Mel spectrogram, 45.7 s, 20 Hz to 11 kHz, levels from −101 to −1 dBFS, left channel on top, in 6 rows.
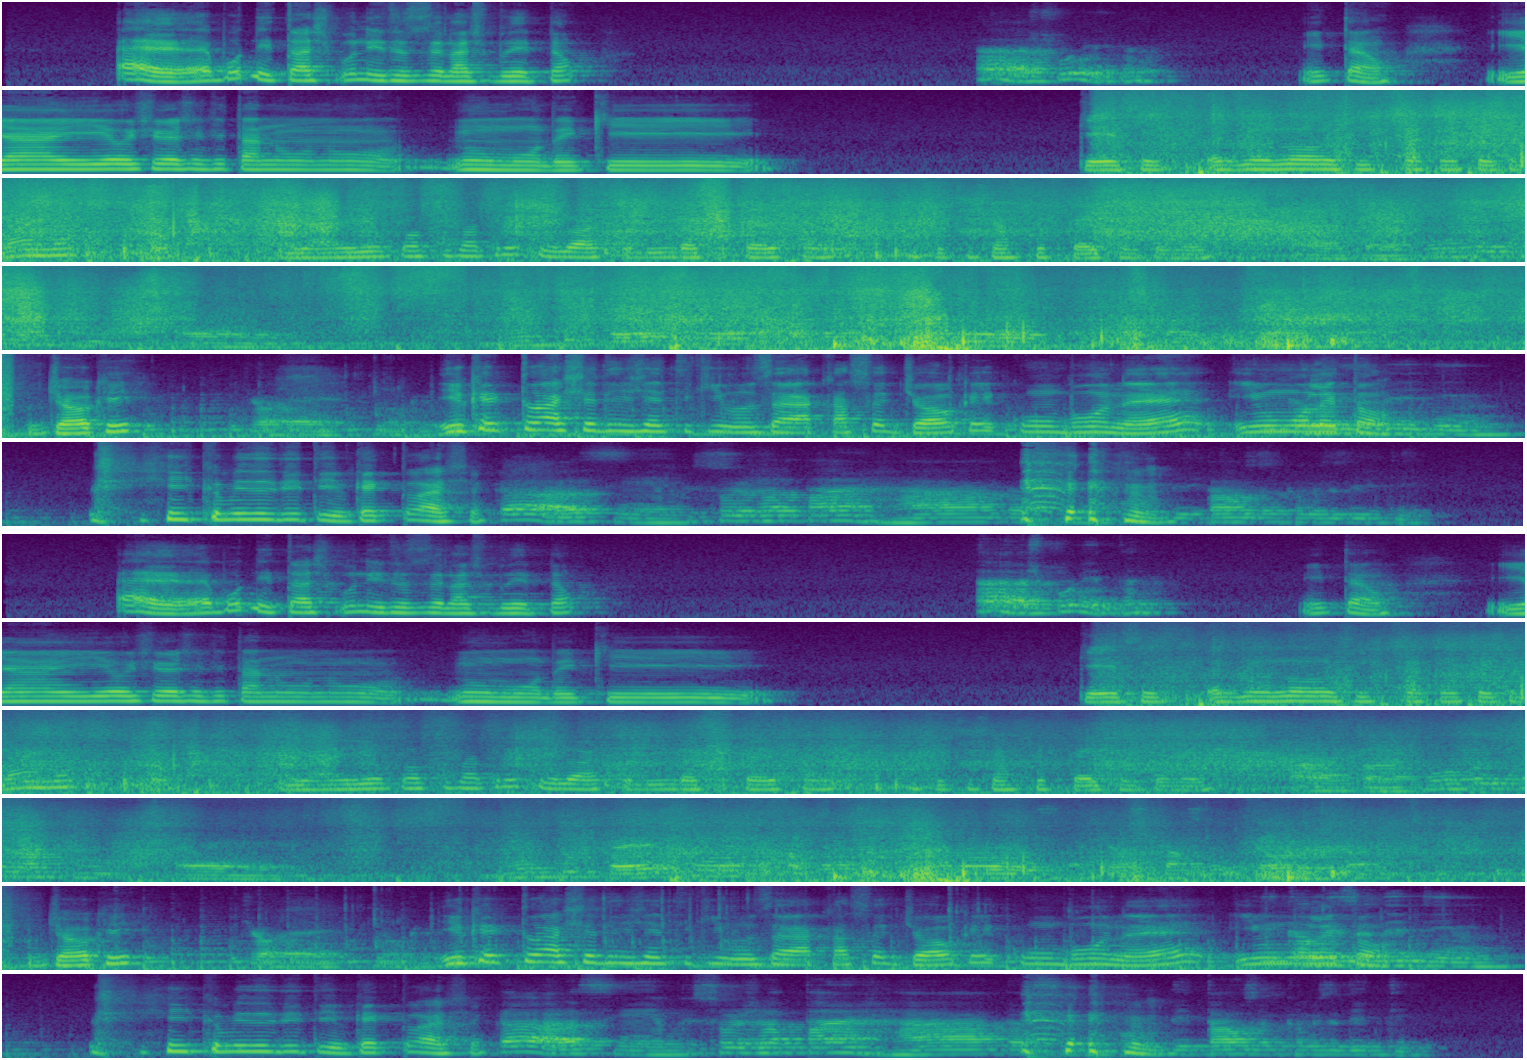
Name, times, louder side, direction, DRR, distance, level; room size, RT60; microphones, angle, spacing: voice 1, 0.6-2.9 6.5-7.0 7.5-11.5 13.0-15.7 16.6-19.4 19.8-21.3 30.6-31.1 32.6-37.4 38.5-40.5 43.2-43.9, left 2 dB, 35° left, 12 dB, 0.7 m, -27 dB
voice 2, 4.9-5.8 21.7-24.4 25.3-29.9 31.6-32.7 36.7-37.9 40.6-45.1, right 1 dB, 65° right, 2 dB, 6.3 m, -33 dB
sound 1, 13.0-30.5, left 7 dB, 70° left, 0.7 m, -26 dB
sound 2, 26.6-38.8 39.0-39.1 39.3-39.4, equal, 25° right, 4.0 m, -40 dB
25.5 x 18.5 x 2.5 m, 0.35 s
head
